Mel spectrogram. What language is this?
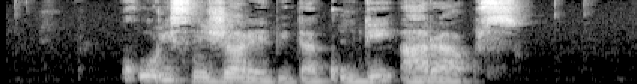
Georgian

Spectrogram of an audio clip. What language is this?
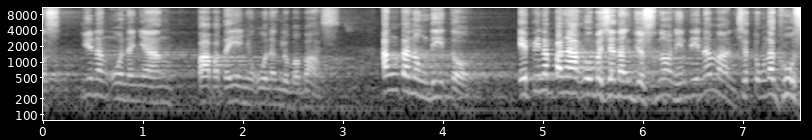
Filipino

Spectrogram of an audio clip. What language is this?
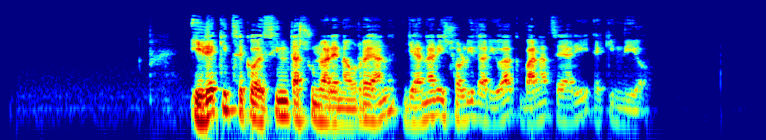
Basque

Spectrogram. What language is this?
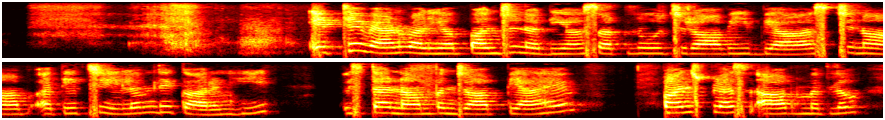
Punjabi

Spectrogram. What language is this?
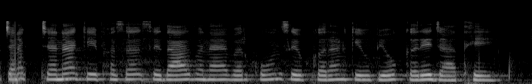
Chhattisgarhi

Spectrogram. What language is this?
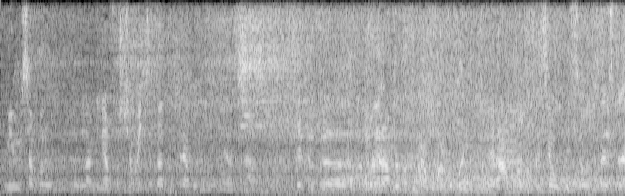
Romanian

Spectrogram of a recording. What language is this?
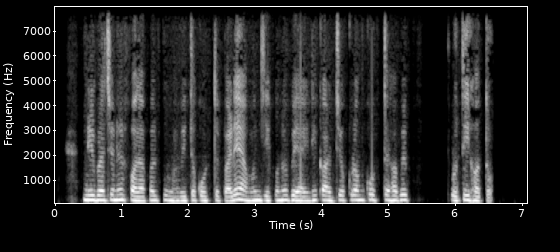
Bangla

